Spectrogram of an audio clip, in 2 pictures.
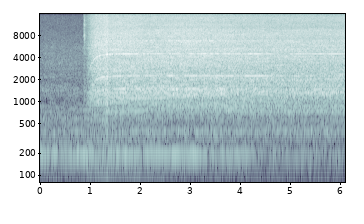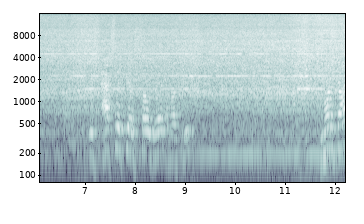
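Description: A hair dryer blows with a loud, steady whoosh.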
